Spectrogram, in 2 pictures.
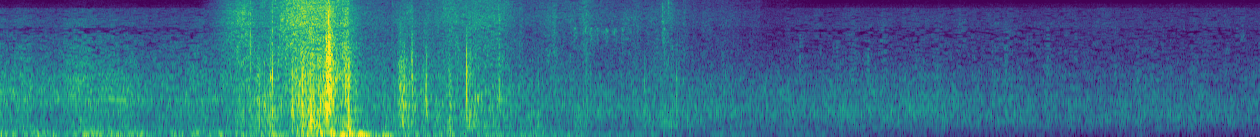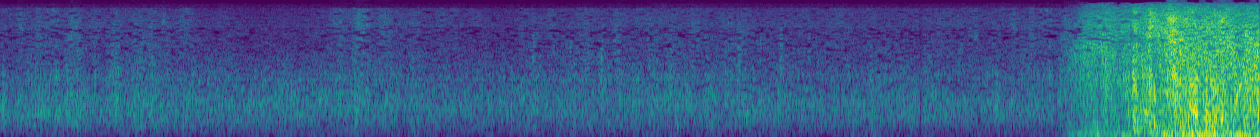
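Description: Wind rushes steadily during a parachute descent.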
